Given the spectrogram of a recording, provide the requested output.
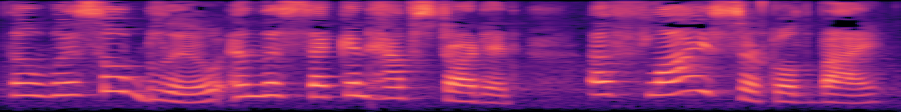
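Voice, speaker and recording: A woman reading a children's storybook aloud in an animated, sing-song way with deliberate phrasing. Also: sits high. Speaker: children's book read-aloud host. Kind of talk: expressive storybook narration for young children.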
